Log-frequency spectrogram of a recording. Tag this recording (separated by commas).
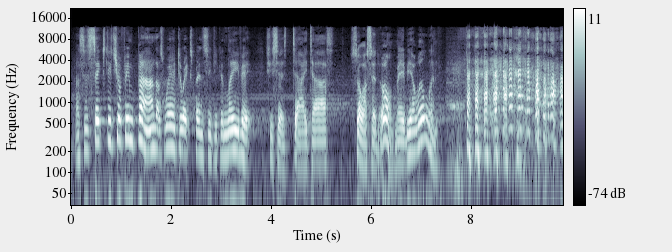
Speech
